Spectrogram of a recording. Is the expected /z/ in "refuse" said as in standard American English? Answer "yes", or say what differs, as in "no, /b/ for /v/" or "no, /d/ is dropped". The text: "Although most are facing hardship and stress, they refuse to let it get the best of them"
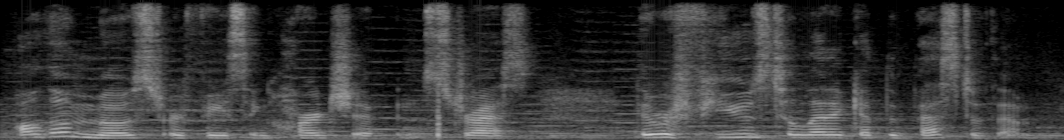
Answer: yes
